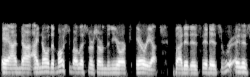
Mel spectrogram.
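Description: A man hosting a call-in talk radio show, emphatic and excitable, often laughing as he talks. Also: medium pitch, brisk, no echo. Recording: tinny phone-like sound.

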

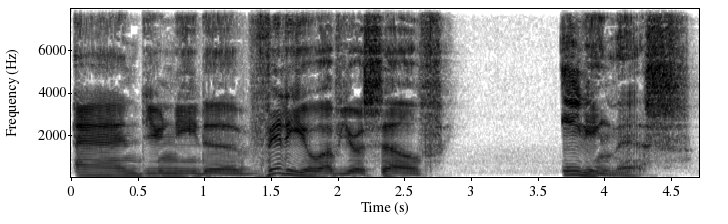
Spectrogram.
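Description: An actor playing a patient, skeptical friend in an audio drama, speaking in a measured, deadpan way. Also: male voice, on the low side, clear, resonant tone. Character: patient, skeptical male friend, careful and obliging. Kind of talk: naturalistic audio drama dialogue.

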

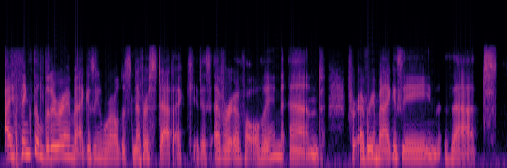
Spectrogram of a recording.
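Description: A woman editor being interviewed on a podcast, answering in a thoughtful, measured way and often restarting her phrases. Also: lowish voice, fairly even intonation, vocal fry, no echo, lo-fi sound. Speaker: literary magazine editor, guest.

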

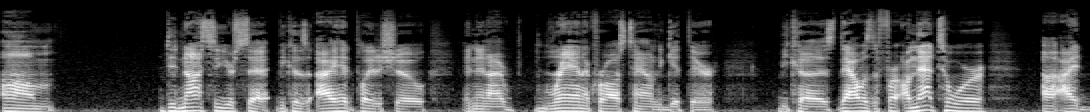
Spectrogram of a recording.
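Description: A man hosting a podcast in casual conversation, talking in a halting, rambling way with frequent restarts, recorded in a parked car. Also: lowish voice, a bit bright, no echo. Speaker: podcast host.

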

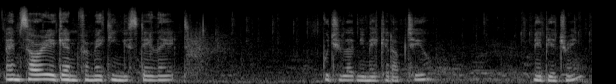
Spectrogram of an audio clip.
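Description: A woman's voice: mid-range voice, steady tone, normal speed, warm tone, slight background noise, close to an everyday voice. An actress playing a friendly, forward young Chinese woman who is new at an office, in a naturalistic audio drama. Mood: friendly, coaxing.

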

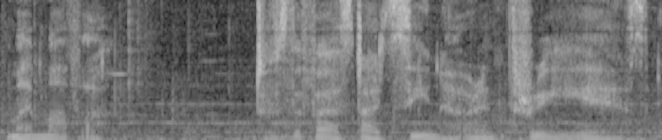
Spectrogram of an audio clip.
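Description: An actress playing a composed, haunted woman narrating her family past in an audio drama, in measured, literary, portentous phrases. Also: rumbling low, gravelly, exaggerated voice. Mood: wry, haunted. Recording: prominent music bed under voice.

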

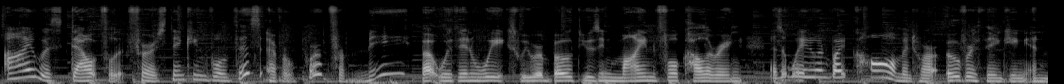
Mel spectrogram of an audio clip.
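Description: Casting: chatty, flippant true crime podcaster in audio fiction; slightly low register, very animated delivery, music underneath. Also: female voice, vocal fry. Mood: upbeat, sincere. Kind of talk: scripted podcast banter and storytelling.

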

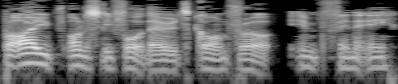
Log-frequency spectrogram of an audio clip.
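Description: A man's voice: fairly low pitch, animated, brisk, a bit bright. A man chatting casually about games as a podcast panelist. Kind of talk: casual gaming chat.

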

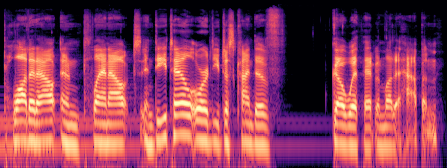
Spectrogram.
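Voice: medium pitch, fairly even intonation, moderate pace, bright, forceful tone. A podcast host speaking casually, introducing and putting questions to guests. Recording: guitar music bed.

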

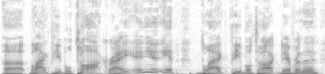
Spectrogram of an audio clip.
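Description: A man's voice: on the high side, very animated, fairly quick, creaky, a bit bright, breathy edge. A male radio talk show host delivering an indignant, scoffing opinion monologue into a studio microphone.

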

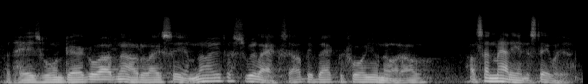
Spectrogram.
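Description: An actor playing a brisk, protective amateur sleuth in a 1940s radio mystery. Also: male voice, lowish voice, a little hiss or hum, natural voice. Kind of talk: 1940s radio drama acting. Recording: dull, muffled old radio recording.

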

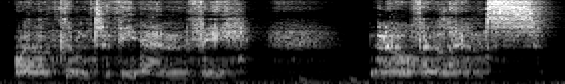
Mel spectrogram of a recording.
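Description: Creepy formal announcer for a shady website, super slow n low, audio drama thing. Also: male voice, fairly bright tone, slight background noise, poor audio. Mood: cold, formal. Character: sinister recorded announcer voice of a vigilante website, male.

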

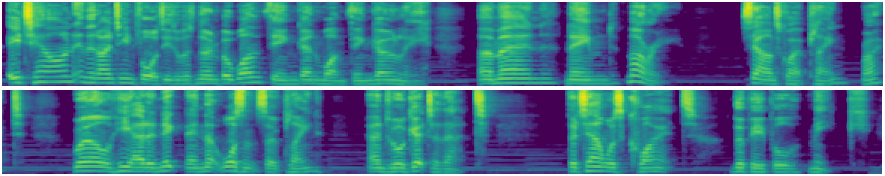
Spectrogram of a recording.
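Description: A man's voice: a little high, measured pace, a little mellow. A man hosting a podcast, delivering scripted narration and commentary like a theatrical storyteller. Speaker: podcast host. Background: background music with guitar.

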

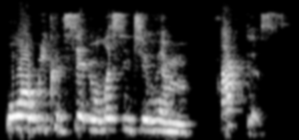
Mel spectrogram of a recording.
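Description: A woman's voice: high voice, unhurried, low-quality recording. A woman being interviewed, telling casual personal stories in a chatty way and acting out bits of remembered conversation. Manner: chatty, animated quoting of self and others. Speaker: interview guest.

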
